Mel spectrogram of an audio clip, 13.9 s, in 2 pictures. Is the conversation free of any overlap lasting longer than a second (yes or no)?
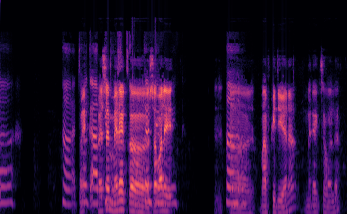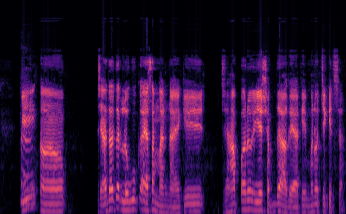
no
